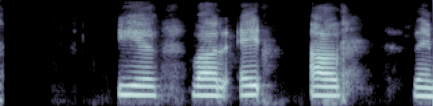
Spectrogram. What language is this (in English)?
Icelandic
